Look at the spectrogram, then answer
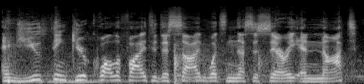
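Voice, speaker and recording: An actor playing a young soldier in a video game, protesting in a defiant, tense way. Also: male voice, fairly high pitch, moderate pace, noisy background, natural voice. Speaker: game character. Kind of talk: video game cutscene voice acting. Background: dramatic music score.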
